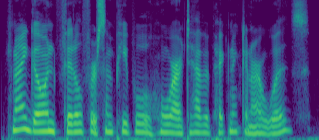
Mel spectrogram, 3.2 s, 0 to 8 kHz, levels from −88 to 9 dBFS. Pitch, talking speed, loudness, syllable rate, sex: 175 Hz, 320 wpm, -18 LUFS, 7.0 syllables/s, female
